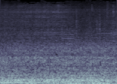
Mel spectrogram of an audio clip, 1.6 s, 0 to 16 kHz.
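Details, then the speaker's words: 2003 Pontiac Grand Am GT while driving at speed; steady low hum, also felt in the wheel, under road and wind noise; confirmed as a bad front wheel bearing. "can still hear this uh you know hum I can feel it in the wheel too so I would like to get down to the bottom of it"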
